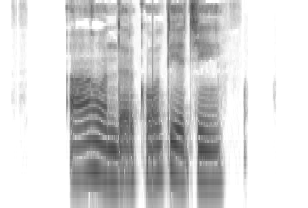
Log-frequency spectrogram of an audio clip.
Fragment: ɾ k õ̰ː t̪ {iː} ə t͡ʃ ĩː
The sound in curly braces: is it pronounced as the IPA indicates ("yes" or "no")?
yes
